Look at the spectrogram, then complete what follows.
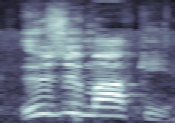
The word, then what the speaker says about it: Uzumaki: like when I heard when I heard Uzu Uzumaki I said it right okay when I heard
